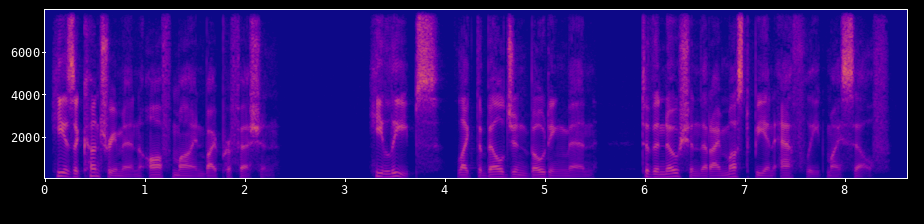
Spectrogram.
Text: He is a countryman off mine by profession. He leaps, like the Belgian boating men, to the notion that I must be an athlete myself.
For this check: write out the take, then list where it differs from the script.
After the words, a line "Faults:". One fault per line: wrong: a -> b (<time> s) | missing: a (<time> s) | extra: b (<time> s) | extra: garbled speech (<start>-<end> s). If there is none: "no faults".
He is a countryman off mine by profession. He leaps, like the Belgian boating men, to the notion that I must be an athlete myself.
Faults:
no faults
